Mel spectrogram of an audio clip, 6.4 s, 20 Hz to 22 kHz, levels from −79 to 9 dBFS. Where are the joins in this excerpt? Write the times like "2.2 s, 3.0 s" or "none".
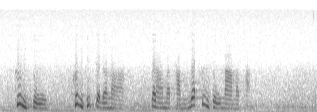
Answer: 3.1 s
